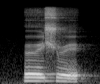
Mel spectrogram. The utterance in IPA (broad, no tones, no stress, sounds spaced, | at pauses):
ɘ e̯ ʃ ʏ e̯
